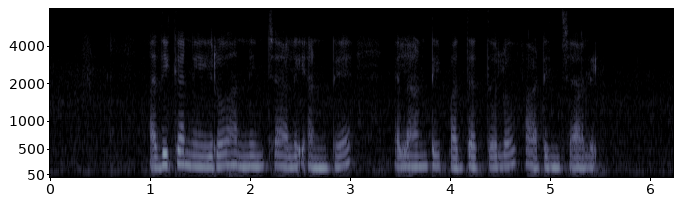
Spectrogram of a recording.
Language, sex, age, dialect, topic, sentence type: Telugu, female, 18-24, Telangana, agriculture, question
